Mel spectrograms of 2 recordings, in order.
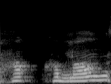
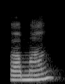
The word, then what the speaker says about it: Hmong: And when we walked in, it was correct me if I'm pronouncing this correctly or not, the Hmong service. Have you heard of that? Hmong?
